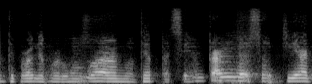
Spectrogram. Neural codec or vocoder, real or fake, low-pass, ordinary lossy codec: codec, 44.1 kHz, 0.9 kbps, DAC; fake; 14.4 kHz; MP3, 96 kbps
